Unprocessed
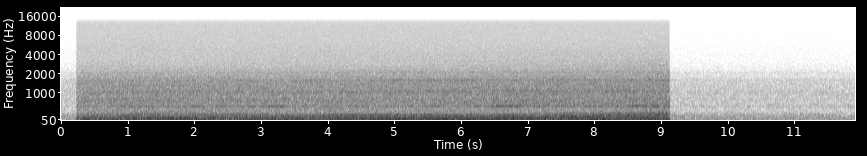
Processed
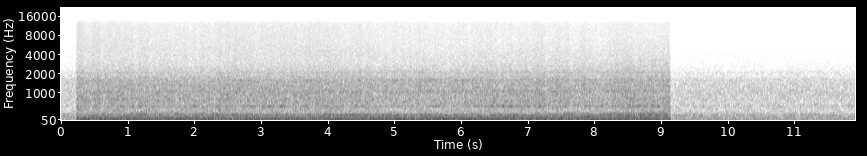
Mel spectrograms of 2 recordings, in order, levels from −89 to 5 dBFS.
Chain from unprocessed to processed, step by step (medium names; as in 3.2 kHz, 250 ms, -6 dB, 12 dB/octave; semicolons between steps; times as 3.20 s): compression 4:1, threshold -30 dBFS, peak gain reduction 11.5 dB; three-phase chorus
